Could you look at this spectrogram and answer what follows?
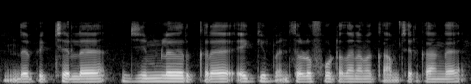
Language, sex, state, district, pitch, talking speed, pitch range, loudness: Tamil, male, Tamil Nadu, Namakkal, 130 Hz, 125 wpm, 125-140 Hz, -15 LUFS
